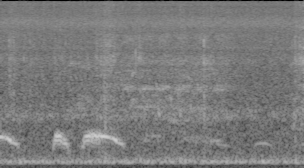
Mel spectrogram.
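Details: Young male Thai-hybrid spotted dove being paired gives a brief coo sequence: a falling note, a short note, then a drawn-out descending coo, followed by faint softer notes over low steady hum.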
